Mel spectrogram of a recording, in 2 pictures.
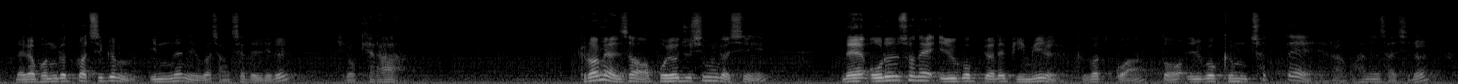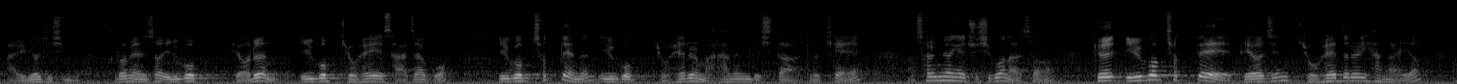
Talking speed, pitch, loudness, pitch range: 250 characters per minute, 125 Hz, -37 LUFS, 105-150 Hz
